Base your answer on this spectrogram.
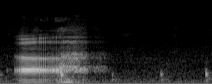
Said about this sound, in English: so that means I am under no particularly impressive pressure to write on the board. But since you asked,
